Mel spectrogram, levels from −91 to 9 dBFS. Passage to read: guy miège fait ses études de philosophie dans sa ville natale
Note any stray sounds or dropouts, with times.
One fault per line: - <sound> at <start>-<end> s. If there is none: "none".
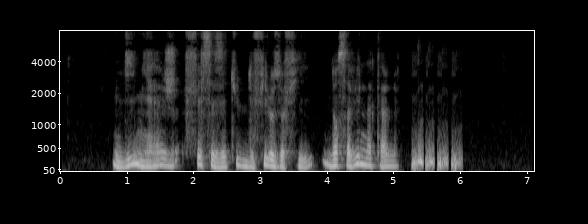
- laugh at 5.3-6.0 s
